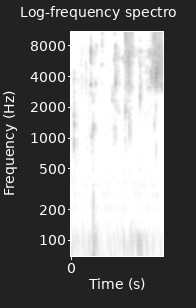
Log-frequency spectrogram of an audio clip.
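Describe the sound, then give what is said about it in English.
Wet chewing of gum with smacking and squelching mouth sounds, several quick moist chews in a row, fairly quiet with no talking. “I just hear all the chews and the saliva you're producing.”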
